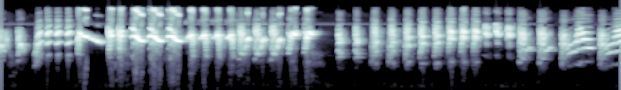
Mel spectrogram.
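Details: Red siskin song for teaching young birds: quick, high chattering with a wavering whistled run near the start, a short gap at three seconds, then more rapid chirping and upward-slurred notes.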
